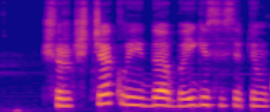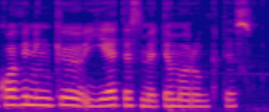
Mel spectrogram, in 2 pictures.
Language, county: Lithuanian, Kaunas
